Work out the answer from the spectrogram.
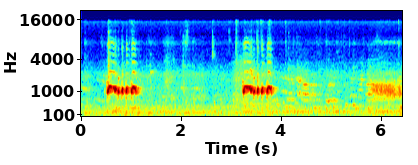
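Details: Local wild zebra dove, katurangan 'bedah karang', gives two short beaded coo phrases about three seconds apart, each a rapid string of soft pulsed notes ending in a held tone. Faint chirps and a low rumble follow.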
